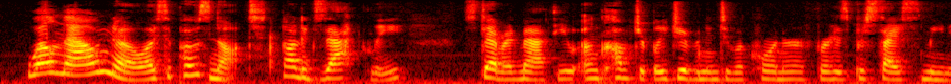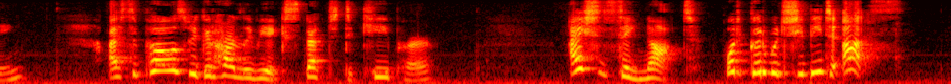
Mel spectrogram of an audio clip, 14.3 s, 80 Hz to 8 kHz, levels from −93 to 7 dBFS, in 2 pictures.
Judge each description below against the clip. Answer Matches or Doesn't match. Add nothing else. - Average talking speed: Matches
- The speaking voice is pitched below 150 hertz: Doesn't match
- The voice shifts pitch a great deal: Matches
